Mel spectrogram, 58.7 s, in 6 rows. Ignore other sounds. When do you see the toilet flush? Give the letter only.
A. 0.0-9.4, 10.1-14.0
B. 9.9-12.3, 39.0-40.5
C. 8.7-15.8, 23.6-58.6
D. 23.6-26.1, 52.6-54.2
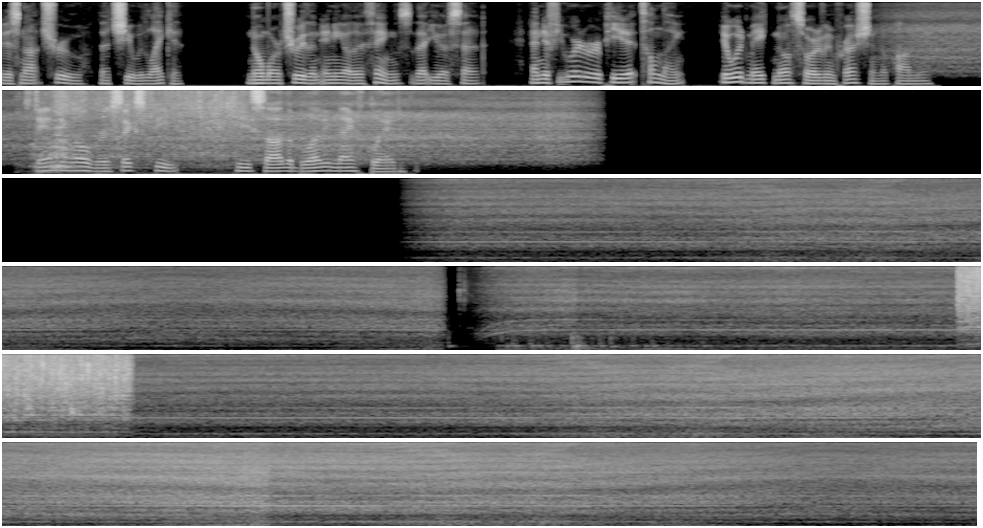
B.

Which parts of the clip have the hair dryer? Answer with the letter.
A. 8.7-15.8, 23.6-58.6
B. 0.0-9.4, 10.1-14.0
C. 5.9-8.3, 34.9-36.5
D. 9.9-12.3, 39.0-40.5
A.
